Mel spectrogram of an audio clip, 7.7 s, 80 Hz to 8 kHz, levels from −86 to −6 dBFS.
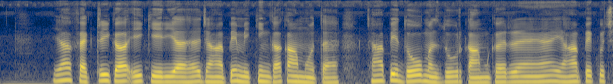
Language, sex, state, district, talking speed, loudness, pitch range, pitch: Hindi, male, Chhattisgarh, Raipur, 185 wpm, -17 LUFS, 130-150 Hz, 140 Hz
